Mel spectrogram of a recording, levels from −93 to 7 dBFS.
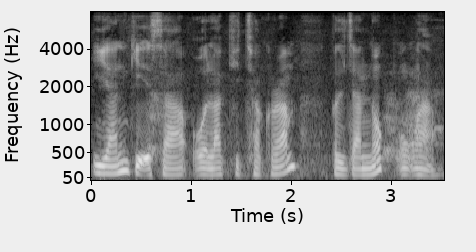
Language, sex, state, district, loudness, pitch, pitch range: Garo, male, Meghalaya, West Garo Hills, -17 LUFS, 110 Hz, 105-115 Hz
